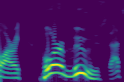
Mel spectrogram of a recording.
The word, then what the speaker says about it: Hormuz: Hormuz, that's how you say it.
